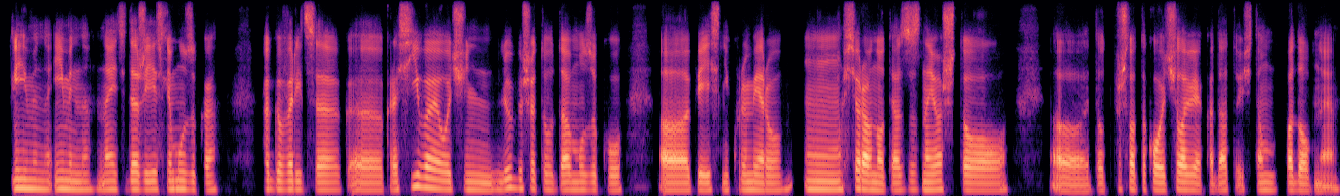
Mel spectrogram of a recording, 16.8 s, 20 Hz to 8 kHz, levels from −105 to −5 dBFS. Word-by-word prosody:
Именно 140 Hz, -2 st, +1 dB
именно. 130 Hz, -2 st, -2 dB
Знаете, 125 Hz, -1 st, -3 dB
даже, 130 Hz, -1 st, +3 dB
если 130 Hz, +1 st, -2 dB
музыка, 125 Hz, -2 st, -3 dB, 0.6 s
как 130 Hz, 0 st, -2 dB
говорится, 125 Hz, -2 st, 0 dB
э, -, -, -15 dB
к -, -, -24 dB
э, 115 Hz, 0 st, 0 dB
красивая, 150 Hz, +3 st, +2 dB
очень 125 Hz, -2 st, -3 dB
любишь 140 Hz, +1 st, -3 dB
эту, 120 Hz, -3 st, -3 dB
да, 120 Hz, +1 st, +3 dB
музыку, 120 Hz, -1 st, -4 dB, 0.5 s
а, 115 Hz, 0 st, +5 dB
песни, 115 Hz, 0 st, -1 dB
к -, -, -28 dB
примеру. 115 Hz, -2 st, 0 dB, 0.3 s
М, 125 Hz, -1 st, 0 dB
всё 140 Hz, +2 st, +2 dB
равно 120 Hz, -3 st, +6 dB
ты 110 Hz, -, -6 dB
осознаешь, 125 Hz, +1 st, +1 dB
что, 110 Hz, -1 st, +1 dB, 0.6 s
э, -, -, -2 dB
это 100 Hz, 0 st, 0 dB
вот 110 Hz, -, -4 dB
пришло 130 Hz, 0 st, +1 dB
от -, -, -6 dB
такого 120 Hz, -2 st, +3 dB
человека, 120 Hz, -3 st, +2 dB
да, -, -, +1 dB
то -, -, -19 dB
есть, -, -, -9 dB
и -, -, -30 dB
тому 115 Hz, -1 st, -4 dB
подобное. 115 Hz, +3 st, 0 dB
120 Hz, 145 wpm, -25 LUFS, 115-130 Hz, 0.6 s, равно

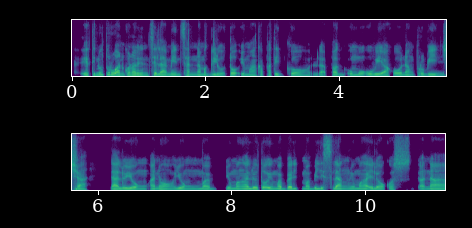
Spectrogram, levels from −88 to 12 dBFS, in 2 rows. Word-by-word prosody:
Eh 165 Hz, -, +2 dB
tinuturuan 220 Hz, -, +2 dB
ko 195 Hz, -, +1 dB
na 175 Hz, -, +5 dB
rin 160 Hz, 0 st, +1 dB
sila 130 Hz, -3 st, +4 dB
minsan 130 Hz, 0 st, -3 dB
na 130 Hz, -, -1 dB
magluto, 125 Hz, +1 st, -1 dB
yung 130 Hz, 0 st, -3 dB
mga 130 Hz, -, -5 dB
kapatid 120 Hz, -5 st, -4 dB
ko, 135 Hz, 0 st, -3 dB
la -, -, -4 dB
'pag 120 Hz, -3 st, -1 dB
umuuwi 130 Hz, -2 st, 0 dB
ako 120 Hz, +3 st, 0 dB
ng 120 Hz, -1 st, -3 dB
probinsya. 110 Hz, -2 st, -1 dB, 0.3 s
Lalo 115 Hz, +1 st, +4 dB
yung 115 Hz, -1 st, +2 dB
ano, 125 Hz, -1 st, 0 dB
yung 120 Hz, -1 st, -2 dB
mab 120 Hz, -2 st, -1 dB, 0.2 s
yung 135 Hz, 0 st, -2 dB
mga 140 Hz, 0 st, +2 dB
lutuing 140 Hz, -1 st, +4 dB
mabil 130 Hz, -1 st, +4 dB
mabilis 130 Hz, -1 st, -1 dB
lang. 125 Hz, +2 st, +3 dB
Yung 130 Hz, -1 st, -4 dB
mga 125 Hz, -1 st, +2 dB
Ilocos, 120 Hz, 0 st, -3 dB
ah, 120 Hz, -, -1 dB
na, 120 Hz, 0 st, +1 dB
125 Hz, 185 wpm, -25 LUFS, 120-135 Hz, 0.3 s, na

